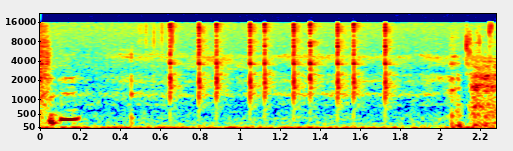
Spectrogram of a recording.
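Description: Fire button of an Eleaf iStick Mix box mod pressed five times in quick succession, a run of faint sharp clicks; five clicks switch the mod off.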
